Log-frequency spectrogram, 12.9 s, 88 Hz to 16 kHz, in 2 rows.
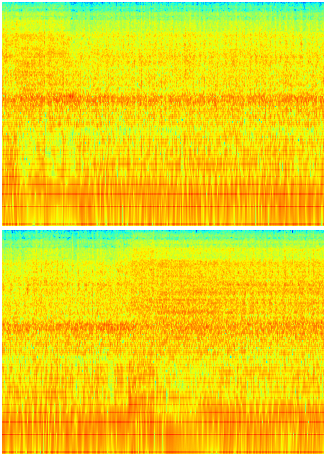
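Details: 1982 Honda Odyssey FL250 two-stroke, freshly rebuilt engine with aftermarket Nibbi carburetor and stock exhaust, first start: loud raspy revving and sagging unevenly, never settling to a steady idle; won't hold idle, owner working on carb tuning.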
